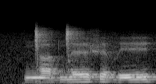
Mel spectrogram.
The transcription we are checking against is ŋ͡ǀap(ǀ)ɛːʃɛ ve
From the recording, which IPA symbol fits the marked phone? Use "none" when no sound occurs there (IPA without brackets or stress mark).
ŋ͡ǀ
